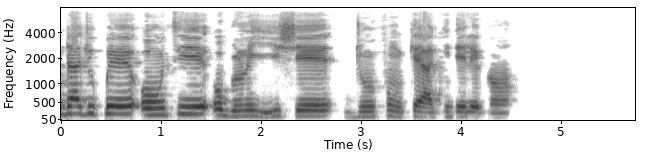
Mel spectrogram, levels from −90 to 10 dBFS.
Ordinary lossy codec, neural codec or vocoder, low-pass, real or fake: MP3, 64 kbps; none; 7.2 kHz; real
